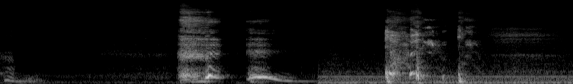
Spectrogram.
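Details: Several harsh cough and throat-clearing bursts, a quiet pause, then more coughs over steady background hum; persistent coughing fit, can hardly take a breath without coughing for minutes afterwards.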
